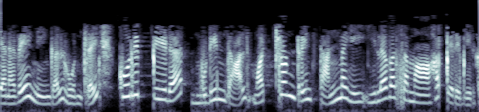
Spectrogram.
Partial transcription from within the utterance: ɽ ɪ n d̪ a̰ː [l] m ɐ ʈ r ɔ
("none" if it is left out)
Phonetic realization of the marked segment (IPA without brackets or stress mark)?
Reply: l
